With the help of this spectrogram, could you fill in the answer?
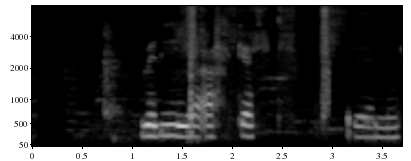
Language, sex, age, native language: Icelandic, female, 9, Icelandic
